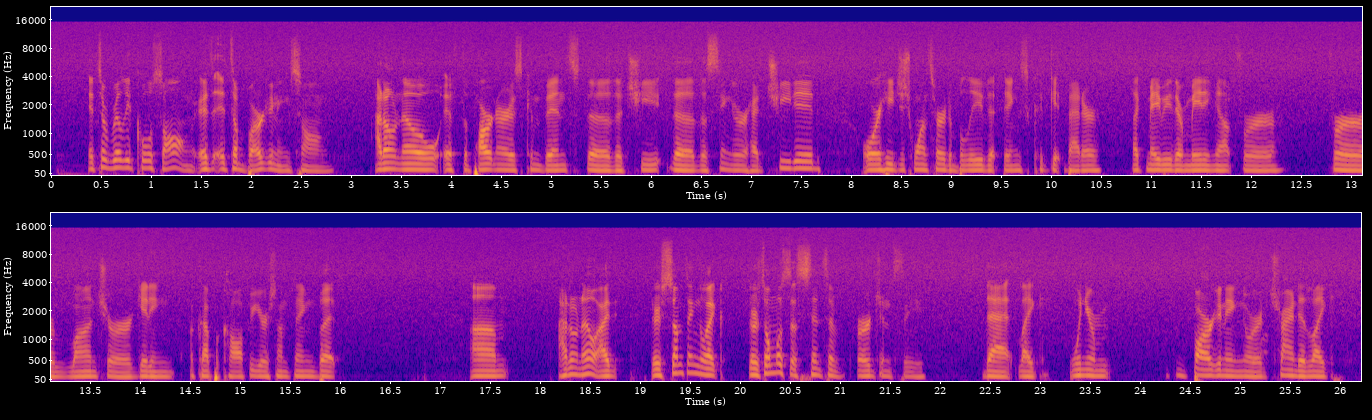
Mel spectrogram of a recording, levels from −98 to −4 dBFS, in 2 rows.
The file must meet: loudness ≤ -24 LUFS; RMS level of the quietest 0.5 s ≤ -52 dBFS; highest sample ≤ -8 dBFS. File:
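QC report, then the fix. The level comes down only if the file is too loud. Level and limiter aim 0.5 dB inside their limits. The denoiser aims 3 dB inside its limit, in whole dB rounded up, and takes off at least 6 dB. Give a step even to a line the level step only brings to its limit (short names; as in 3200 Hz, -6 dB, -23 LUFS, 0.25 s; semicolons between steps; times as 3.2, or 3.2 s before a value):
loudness -32.5 LUFS: OK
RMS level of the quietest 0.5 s -48 dBFS: fail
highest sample -11.5 dBFS: OK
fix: denoiser 7 dB, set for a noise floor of -48 dBFS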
